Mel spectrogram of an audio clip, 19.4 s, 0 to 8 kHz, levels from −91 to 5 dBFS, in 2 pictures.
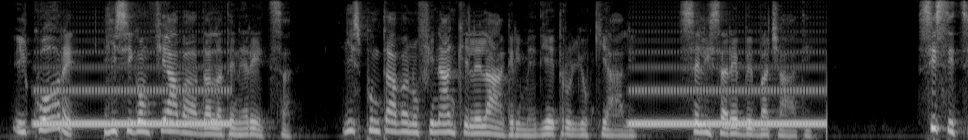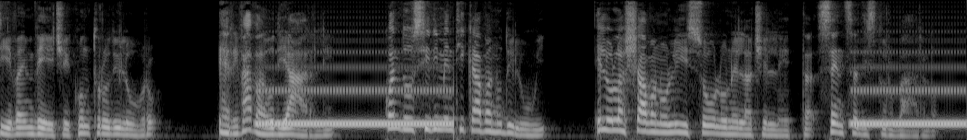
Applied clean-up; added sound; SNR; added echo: none; Telephone; 0 dB; none.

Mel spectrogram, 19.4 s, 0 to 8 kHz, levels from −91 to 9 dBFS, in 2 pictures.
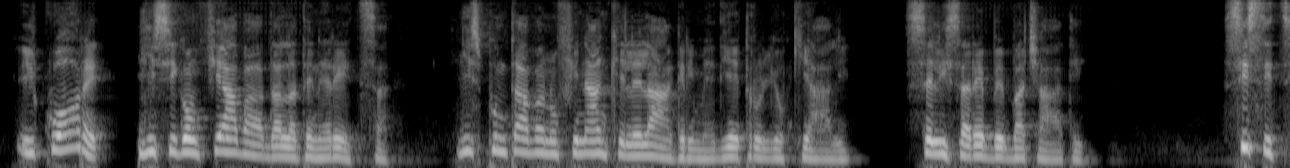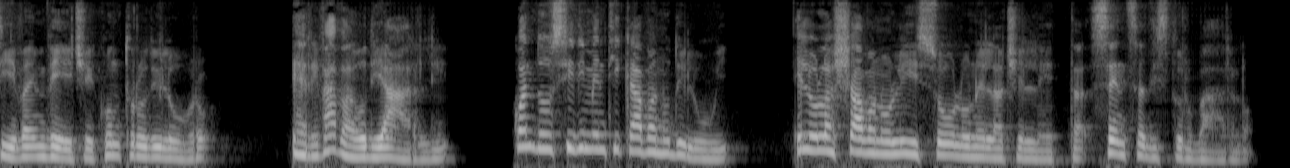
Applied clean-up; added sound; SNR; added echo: neural mask model Resemble Enhance denoiser.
